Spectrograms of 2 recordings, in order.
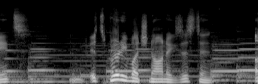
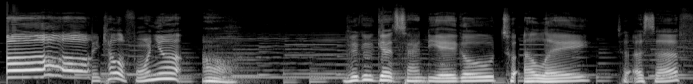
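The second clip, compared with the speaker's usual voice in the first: excited shout; 5 semitones higher, 6 dB louder than usual. Real, not acted. Excited about California rail.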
